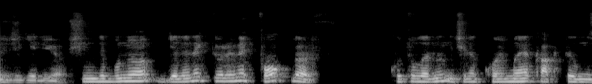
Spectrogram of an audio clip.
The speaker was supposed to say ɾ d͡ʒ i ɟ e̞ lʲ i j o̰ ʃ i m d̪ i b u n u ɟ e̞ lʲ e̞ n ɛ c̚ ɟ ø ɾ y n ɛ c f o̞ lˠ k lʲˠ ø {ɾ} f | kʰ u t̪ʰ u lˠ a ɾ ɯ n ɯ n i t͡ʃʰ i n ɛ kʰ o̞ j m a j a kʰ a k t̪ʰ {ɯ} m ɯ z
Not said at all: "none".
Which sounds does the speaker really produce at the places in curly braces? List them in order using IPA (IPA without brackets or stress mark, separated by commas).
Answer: ɾ, ɯː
